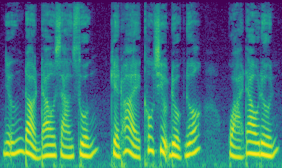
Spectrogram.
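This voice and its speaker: Female storyteller, mellow reading voice, dry close recording. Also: mid-range voice, normal speed, no echo. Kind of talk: scripted narration of a romance story.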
